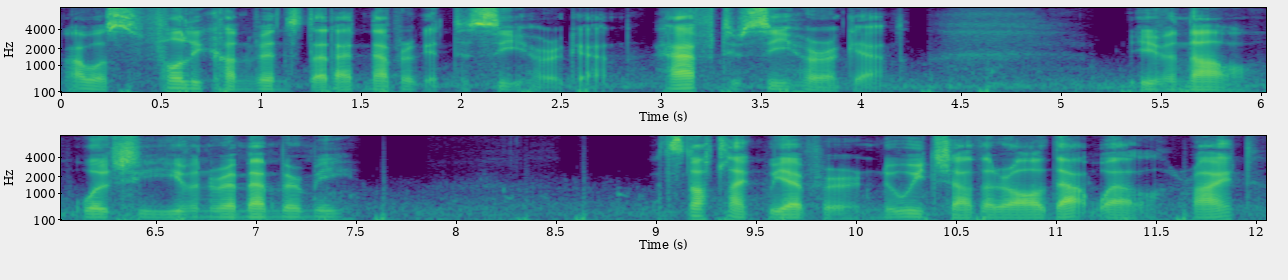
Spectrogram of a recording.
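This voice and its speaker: Deep-voiced male streamer reading dramatically. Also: normal speed, background noise. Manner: dramatic, expressive reading, swears freely. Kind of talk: live visual novel read-aloud with asides.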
